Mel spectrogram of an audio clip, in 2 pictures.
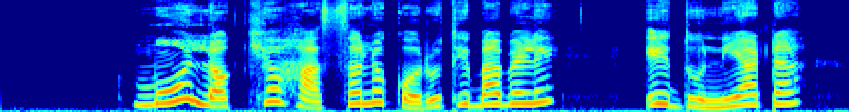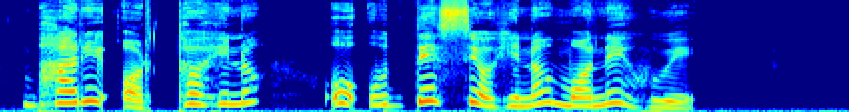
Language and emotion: Odia, sad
